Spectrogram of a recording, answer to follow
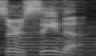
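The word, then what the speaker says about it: Svrcina: the name Sir Cena, because it's spelled S-V-R-C-I-N-A. And I kind of joke, sometimes artists just need to spell your name out, so I know how to say it. But I looked it up, and it is pronounced Sir Cena.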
